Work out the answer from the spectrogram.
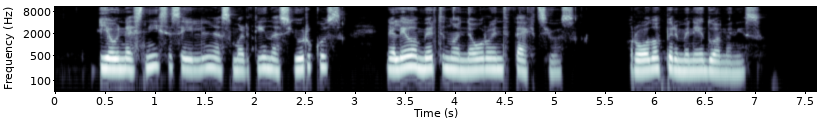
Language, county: Lithuanian, Marijampolė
